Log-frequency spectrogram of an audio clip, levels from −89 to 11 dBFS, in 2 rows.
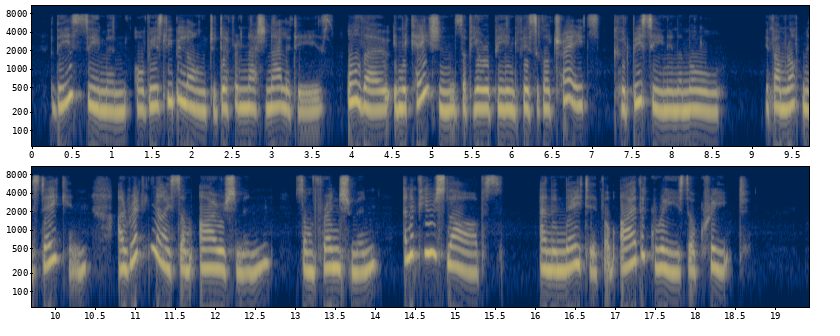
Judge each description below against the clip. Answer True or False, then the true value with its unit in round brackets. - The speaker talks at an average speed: False (125 wpm)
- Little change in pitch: False (3.4 semitones)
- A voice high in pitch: True (235 Hz)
